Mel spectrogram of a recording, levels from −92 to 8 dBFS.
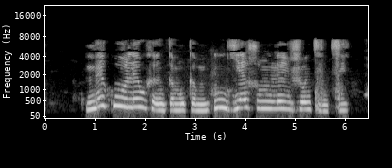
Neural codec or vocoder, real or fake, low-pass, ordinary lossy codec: none; real; 7.2 kHz; AAC, 32 kbps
